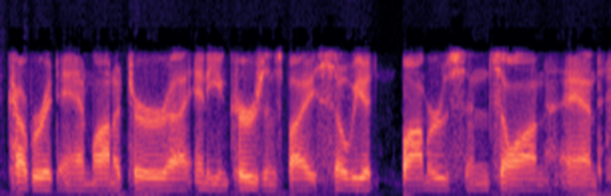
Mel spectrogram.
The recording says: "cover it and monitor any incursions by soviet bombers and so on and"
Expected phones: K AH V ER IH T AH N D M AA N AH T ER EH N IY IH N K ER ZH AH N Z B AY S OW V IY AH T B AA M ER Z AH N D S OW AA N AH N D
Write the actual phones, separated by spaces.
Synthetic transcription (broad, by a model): K AH V ER IH T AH N M AA N AH T ER EH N IY IH N K ER ZH AH N Z B AY S OW V IY AH T B AA M ER Z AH N S OW AA N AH N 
